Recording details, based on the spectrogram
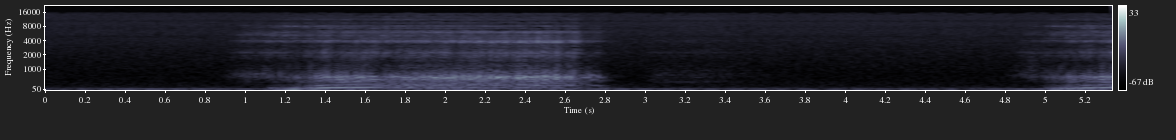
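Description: A long, rough snore on the in-breath, then a quiet pause before the next snore begins. Ordinary snoring in sleep.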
